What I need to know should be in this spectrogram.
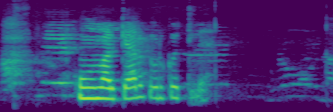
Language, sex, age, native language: Icelandic, female, 10, Icelandic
